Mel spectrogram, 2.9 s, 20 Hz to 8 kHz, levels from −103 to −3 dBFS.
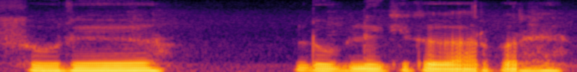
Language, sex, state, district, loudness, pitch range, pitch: Hindi, male, Himachal Pradesh, Shimla, -16 LUFS, 85-100 Hz, 95 Hz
